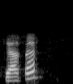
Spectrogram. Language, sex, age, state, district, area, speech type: Urdu, male, 30-45, Uttar Pradesh, Gautam Buddha Nagar, urban, conversation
